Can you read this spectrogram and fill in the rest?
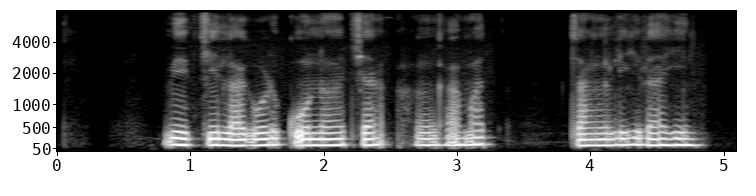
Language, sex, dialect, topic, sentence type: Marathi, male, Varhadi, agriculture, question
